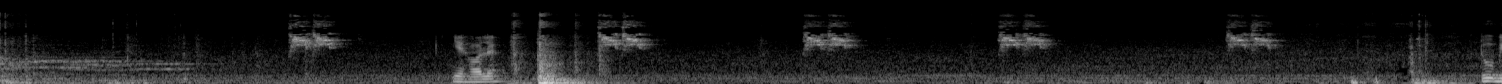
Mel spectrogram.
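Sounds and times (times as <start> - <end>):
bird calling: 2.8 - 3.6, 8.0 - 8.8, 10.0 - 10.7, 12.2 - 13.1.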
